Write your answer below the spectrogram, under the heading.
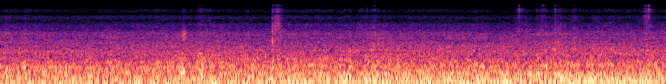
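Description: Steady low rumble of an idling truck engine, with a few faint clicks.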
